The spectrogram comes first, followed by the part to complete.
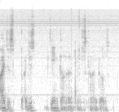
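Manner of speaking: hushed, very quiet, breathy, indistinct muttering. Talking while untangling thread, mumbling. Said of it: "Sorry, I'm mumbling".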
